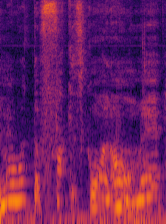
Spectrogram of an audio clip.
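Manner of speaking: high, exasperated whine; a cop griping that he's in trouble; whiny cop. Retold or imitated. Officer griping to his partner, high and whiny. Retold cop voiced complaining.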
